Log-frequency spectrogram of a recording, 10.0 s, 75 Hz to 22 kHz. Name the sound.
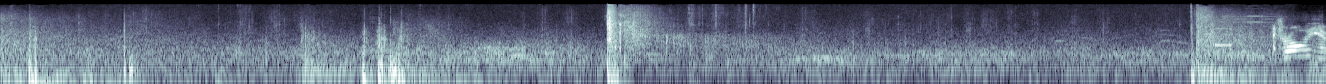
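rockets fired at player in Battlefield 2042 video game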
